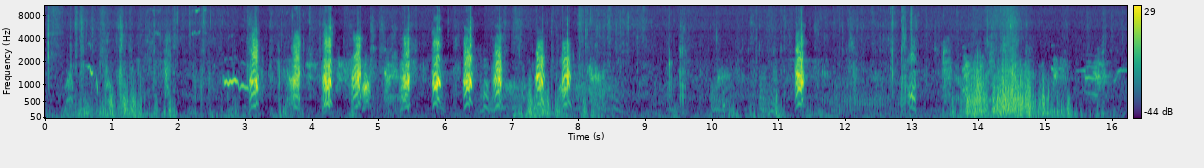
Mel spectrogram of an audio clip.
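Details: Patterdale terriers, including a 10-week-old puppy on its first hunt with older dogs, dig at an armadillo in a hole; a quick run of sharp yapping barks, roughly two per second, then scuffling, panting and a man's voice.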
